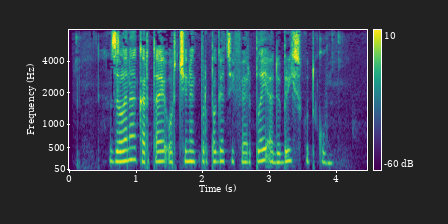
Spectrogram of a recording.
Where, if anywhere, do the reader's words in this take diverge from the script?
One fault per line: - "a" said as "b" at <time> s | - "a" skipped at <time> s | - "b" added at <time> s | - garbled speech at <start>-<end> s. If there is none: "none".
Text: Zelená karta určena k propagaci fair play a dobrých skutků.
- "je" added at 1.3 s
